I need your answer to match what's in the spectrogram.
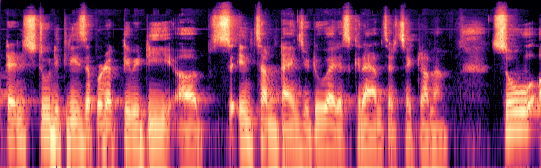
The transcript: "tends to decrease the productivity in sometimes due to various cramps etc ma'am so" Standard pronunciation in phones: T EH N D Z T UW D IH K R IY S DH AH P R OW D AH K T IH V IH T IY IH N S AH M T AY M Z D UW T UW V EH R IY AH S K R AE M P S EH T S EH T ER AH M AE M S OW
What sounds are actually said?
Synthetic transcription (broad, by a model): T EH N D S T UW D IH K R IY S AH P R OW D AH K T IH V IH T IY IH N S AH M T AY M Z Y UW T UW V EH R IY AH S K R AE M S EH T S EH T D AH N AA S OW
